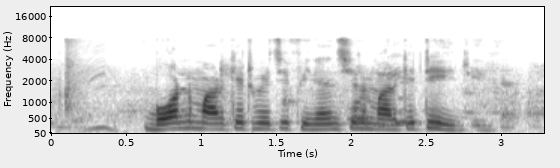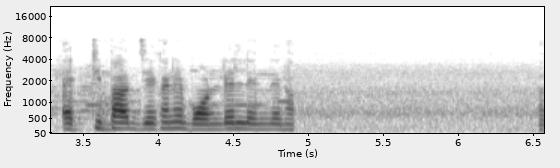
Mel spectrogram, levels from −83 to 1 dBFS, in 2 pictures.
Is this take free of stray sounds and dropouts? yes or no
yes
